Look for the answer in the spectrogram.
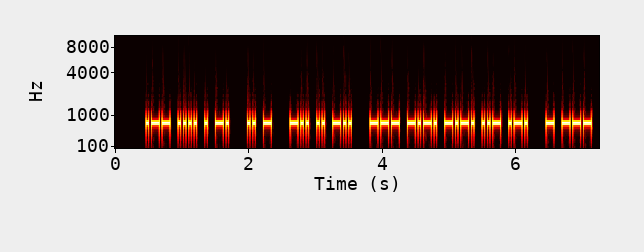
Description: Morse code, heard as a keyed tone, about 32 wpm, 700 Hz. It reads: WHEN IT DID OCCUR TO
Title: Sentences from Top 1000 Words - Review Part 6 - 30wpm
